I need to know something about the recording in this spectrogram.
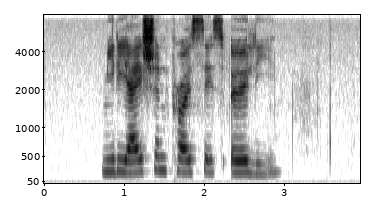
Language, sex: English, female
